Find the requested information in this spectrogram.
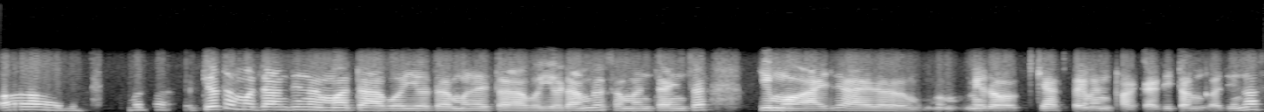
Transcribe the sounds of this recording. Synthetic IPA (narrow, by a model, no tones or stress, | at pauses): ʌʌd͡zu | mʌt̪ʌt̪jot̪ʌmʌd͡zand̪inʌmʌt̪ʌːbʌjot̪ʌmʌlajt̪ʌːbʌjoɾamrosʌmʌnt͡saint͡sʰʌkimʌajleaeɾʌmeɾokjaspemenʈ̚pʰʌ̰ɽkaɾiʈʌnɡʌd̪inʌs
